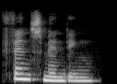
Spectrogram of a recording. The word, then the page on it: fence mending: American English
